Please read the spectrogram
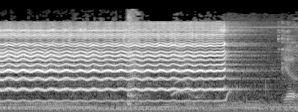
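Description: A sinden (female Javanese gamelan singer) holds one long sung note with a wide, even vibrato into a microphone. The note breaks off about three and a half seconds in with a short upward slide.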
